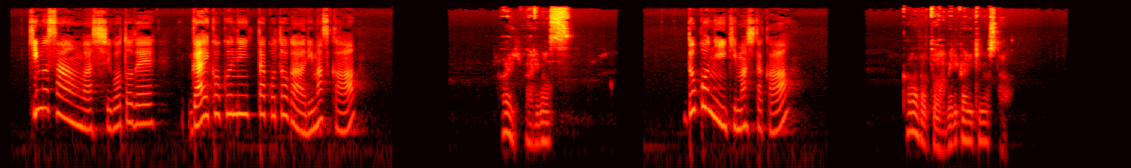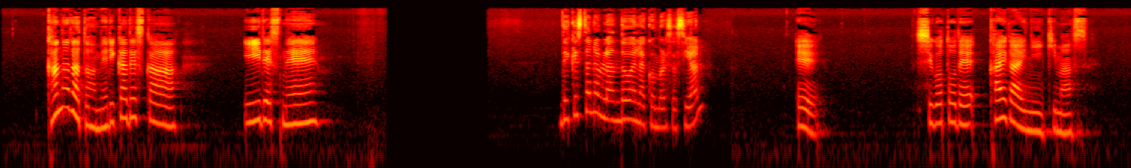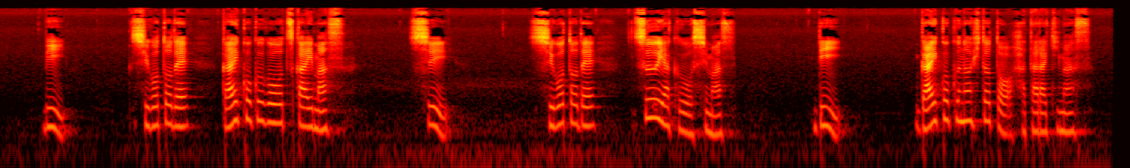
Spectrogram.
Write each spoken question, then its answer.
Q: ¿De qué están hablando en la conversación?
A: La respuesta correcta es A, porque están hablando sobre ir al extranjero por el trabajo.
